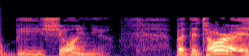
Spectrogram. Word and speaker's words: Torah: In the Hebrew, we see this word that we pronounce as Torah, as the letters of Tav, Vav, Resh, He.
